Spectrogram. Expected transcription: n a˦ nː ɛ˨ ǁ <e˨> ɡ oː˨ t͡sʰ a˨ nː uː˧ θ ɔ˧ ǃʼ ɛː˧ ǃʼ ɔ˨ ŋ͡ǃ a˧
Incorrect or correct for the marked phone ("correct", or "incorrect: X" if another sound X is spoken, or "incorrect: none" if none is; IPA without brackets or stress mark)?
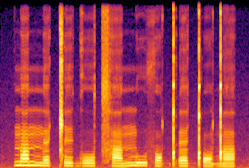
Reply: correct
